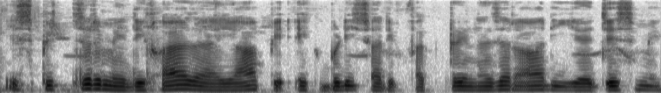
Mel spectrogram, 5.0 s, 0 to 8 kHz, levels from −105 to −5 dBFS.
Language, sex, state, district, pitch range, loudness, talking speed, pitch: Hindi, male, Haryana, Jhajjar, 115-125 Hz, -18 LUFS, 205 wpm, 120 Hz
